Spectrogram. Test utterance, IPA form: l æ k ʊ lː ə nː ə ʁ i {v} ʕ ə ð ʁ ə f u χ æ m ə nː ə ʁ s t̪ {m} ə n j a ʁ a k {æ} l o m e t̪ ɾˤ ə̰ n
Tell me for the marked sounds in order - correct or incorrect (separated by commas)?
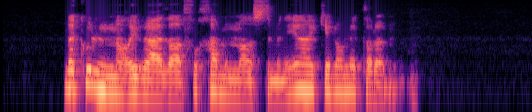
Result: correct, correct, incorrect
